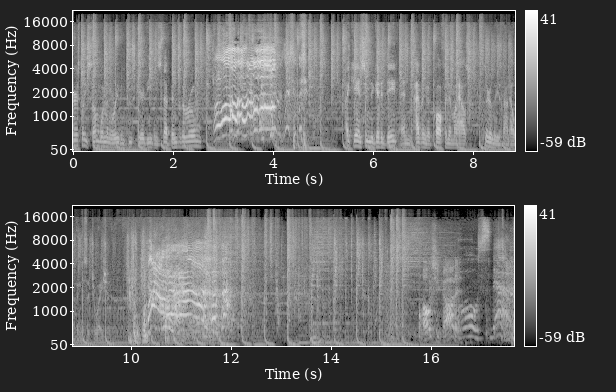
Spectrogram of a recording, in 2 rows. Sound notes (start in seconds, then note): 2.8 shouts; 10.4 laughs; 12.3 upbeat ambient music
